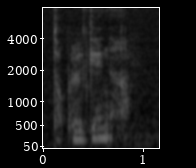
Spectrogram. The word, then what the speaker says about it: Doppelgänger: So, Doppelgänger, which is a German word by the way, hence the proper pronunciation.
